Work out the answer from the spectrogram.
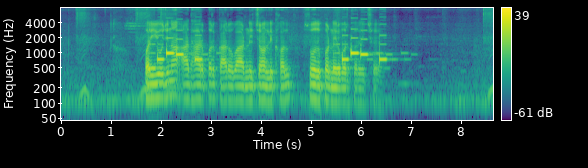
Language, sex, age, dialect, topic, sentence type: Maithili, male, 41-45, Bajjika, banking, statement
